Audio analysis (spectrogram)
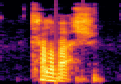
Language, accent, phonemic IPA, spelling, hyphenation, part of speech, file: English, Received Pronunciation, /ˈkaləbaʃ/, calabash, ca‧la‧bash, noun, En-uk-calabash.oga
